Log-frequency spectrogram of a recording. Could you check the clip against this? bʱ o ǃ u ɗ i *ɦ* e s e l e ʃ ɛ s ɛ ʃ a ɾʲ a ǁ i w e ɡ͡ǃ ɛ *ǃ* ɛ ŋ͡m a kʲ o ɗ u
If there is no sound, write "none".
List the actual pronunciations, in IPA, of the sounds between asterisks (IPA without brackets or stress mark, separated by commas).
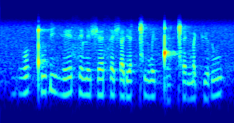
ɦ, ǁ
